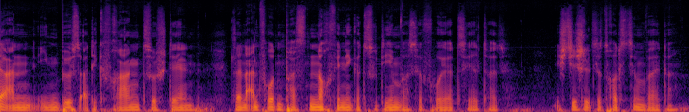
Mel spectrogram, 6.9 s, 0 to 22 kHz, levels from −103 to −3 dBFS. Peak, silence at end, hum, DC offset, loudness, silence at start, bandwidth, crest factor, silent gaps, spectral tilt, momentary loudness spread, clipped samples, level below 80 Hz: -18 dBFS; 0 s; none; under 0.1%; -39 LUFS; 0 s; 18 kHz; 20 dB; none; -6.5 dB/octave; 9 LU; under 0.1%; -46 dBFS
